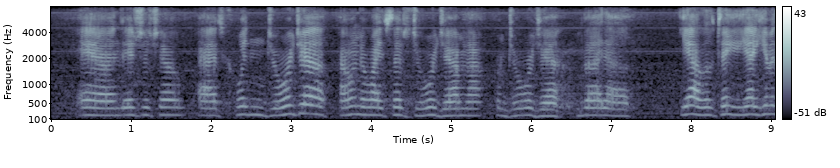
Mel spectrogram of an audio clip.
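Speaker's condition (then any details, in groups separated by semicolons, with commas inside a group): Spinal muscular atrophy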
